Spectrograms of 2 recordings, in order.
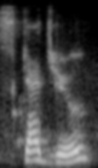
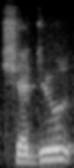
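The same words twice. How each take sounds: First: The word is said with an American pronunciation. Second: The word is said with a British pronunciation. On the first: "schedule is an American pronunciation" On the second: "Schedule is British pron- British pronunciation"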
